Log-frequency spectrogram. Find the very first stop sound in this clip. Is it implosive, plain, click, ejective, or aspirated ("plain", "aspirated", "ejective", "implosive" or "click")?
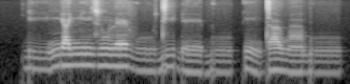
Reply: implosive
